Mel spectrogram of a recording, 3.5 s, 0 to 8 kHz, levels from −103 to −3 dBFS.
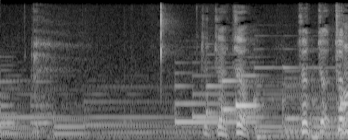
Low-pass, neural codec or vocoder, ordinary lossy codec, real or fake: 7.2 kHz; none; none; real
